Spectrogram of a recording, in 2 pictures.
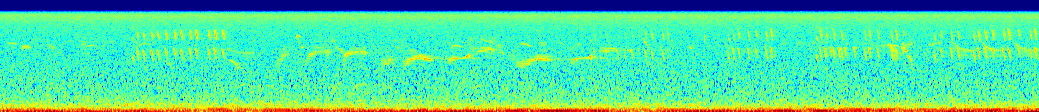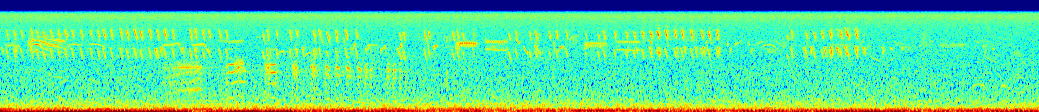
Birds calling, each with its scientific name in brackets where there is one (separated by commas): Eurasian Skylark (Alauda arvensis), Warbling White-eye (Zosterops japonicus), Hawaii Amakihi (Chlorodrepanis virens), Red-billed Leiothrix (Leiothrix lutea), Erckel's Francolin (Pternistis erckelii)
